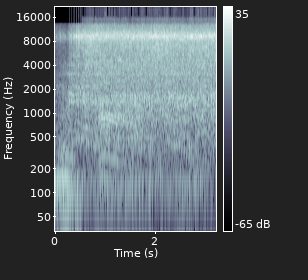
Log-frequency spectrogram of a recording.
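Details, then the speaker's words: Yamaha Mio carburetor scooter idling: steady metallic hiss and scrape from the CVT side, because the kickstarter lever no longer returns fully and its pinion rubs inside the CVT case while the engine runs. "pancalan buat ngengkol nya itu opo yo yo sudah enggak bisa balik sempurna Makanya kalau mesin hidup ini menyentuh di dalam sana nyentuh akhirnya menyetel pas bunyi"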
